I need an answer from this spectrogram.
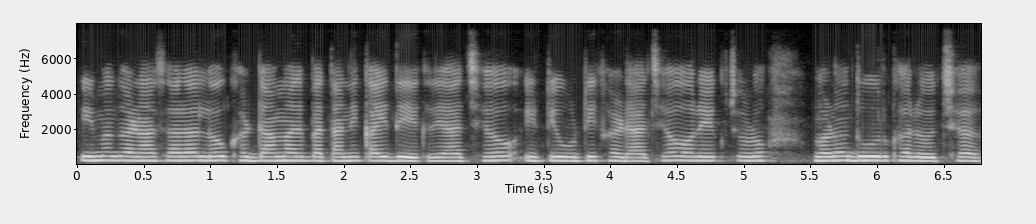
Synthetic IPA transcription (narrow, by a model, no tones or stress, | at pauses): imãɡʱəɽ̃ãsaɾalokʰːəɖamãpət̪anikaid̪ekʰɾəjat͡ʃʰeɔʔiʈiuʈikʰəɽat͡ʃʰeɔɾekt͡ʃʰoɽo | ɡʱəɽ̃õd̪uɾkʰəɾot͡ʃʰe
